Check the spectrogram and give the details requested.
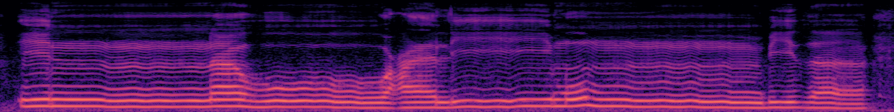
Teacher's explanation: Kemudian innahu nun sabdu dengungkan dengan dua harakat wajibul ghunnah. Innahu hu ada wau kecil selepas huruf ha baris depan ni maksila qasirah dua harakat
